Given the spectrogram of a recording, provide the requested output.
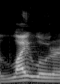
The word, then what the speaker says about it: LiteLoader: ahead and find the light loader it's spelt light like so and not actual light and go ahead and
